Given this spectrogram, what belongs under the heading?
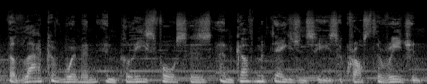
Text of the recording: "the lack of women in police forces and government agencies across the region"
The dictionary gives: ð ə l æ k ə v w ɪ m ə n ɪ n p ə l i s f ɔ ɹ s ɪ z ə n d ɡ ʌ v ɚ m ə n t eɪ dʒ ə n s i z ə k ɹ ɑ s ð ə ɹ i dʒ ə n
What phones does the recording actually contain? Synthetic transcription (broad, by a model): ð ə l æ k ə v w ɪ m ə n ɪ n p ə l i s f ɔ ɹ s ɪ z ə n ɡ ʌ v ɚ m ə n t eɪ dʒ ə n s i z ə k ɹ ɑ s ð ə ɹ i dʒ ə n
